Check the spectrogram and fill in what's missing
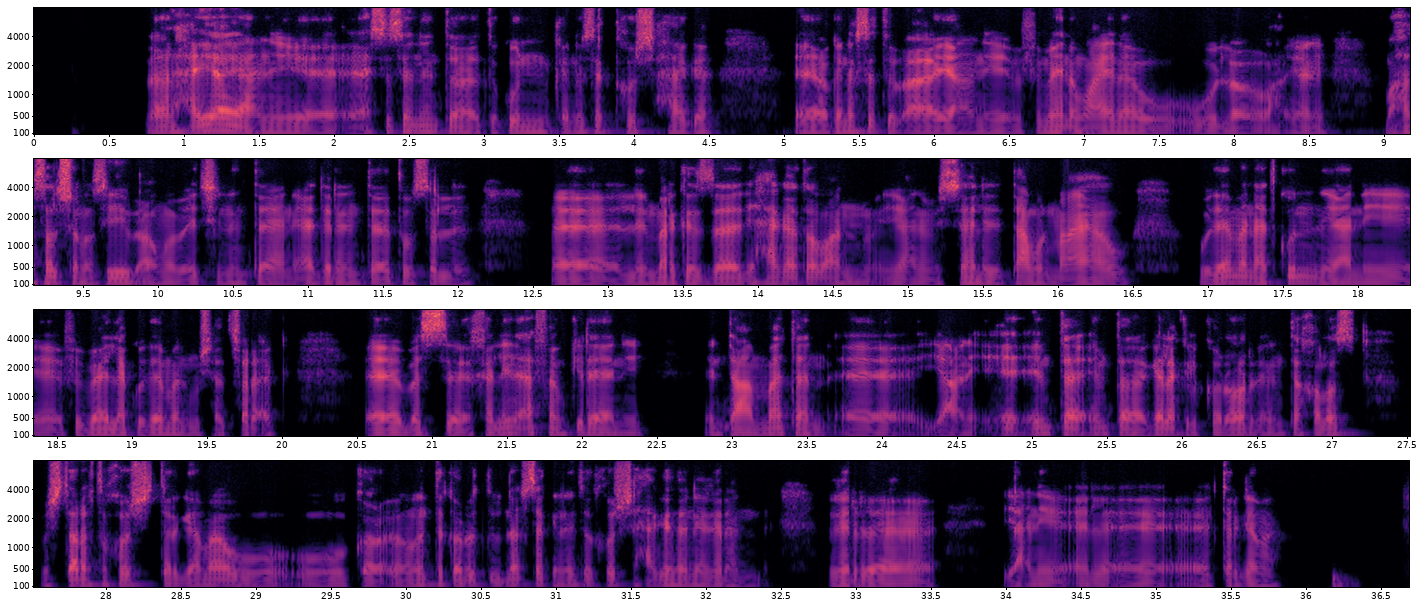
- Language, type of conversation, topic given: Arabic, advice, إزاي أتعامل مع إنّي سيبت أمل في المستقبل كنت متعلق بيه؟
- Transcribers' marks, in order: tapping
